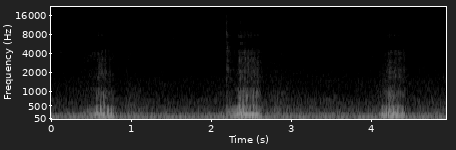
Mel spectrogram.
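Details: A tired little poodle sleeping and snoring: three low, rough, rasping snores roughly every two seconds, with a constant low hum underneath.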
